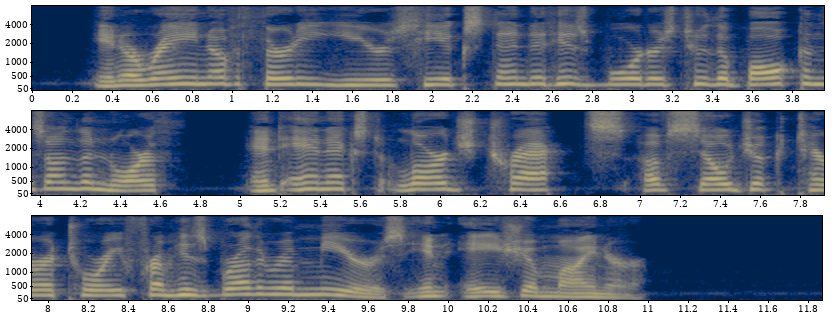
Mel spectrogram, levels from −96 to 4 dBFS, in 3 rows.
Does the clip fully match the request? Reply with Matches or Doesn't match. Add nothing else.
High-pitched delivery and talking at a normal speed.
Matches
